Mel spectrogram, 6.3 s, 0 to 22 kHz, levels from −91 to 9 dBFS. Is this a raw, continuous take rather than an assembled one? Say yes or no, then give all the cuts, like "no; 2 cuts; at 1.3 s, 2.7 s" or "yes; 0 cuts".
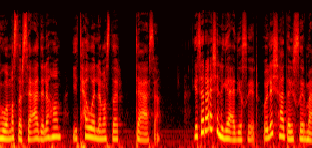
yes; 0 cuts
